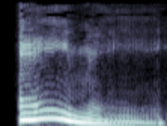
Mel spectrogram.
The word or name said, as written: aimee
